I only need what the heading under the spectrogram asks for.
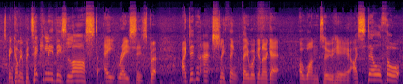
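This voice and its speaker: A man's voice: a little high, expressive, normal speed, a little hiss or hum. A man presenting a motorsport podcast as its host. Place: outdoors at race paddock.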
